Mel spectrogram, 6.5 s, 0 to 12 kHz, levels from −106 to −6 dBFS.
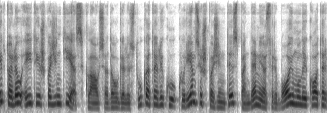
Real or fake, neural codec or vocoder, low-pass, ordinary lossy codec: real; none; 10.8 kHz; Opus, 32 kbps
